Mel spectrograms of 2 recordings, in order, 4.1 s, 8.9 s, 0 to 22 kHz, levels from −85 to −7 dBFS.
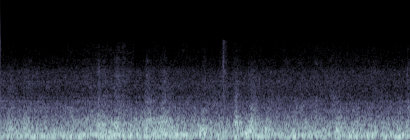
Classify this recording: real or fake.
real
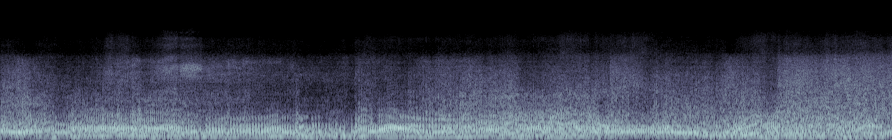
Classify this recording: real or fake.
fake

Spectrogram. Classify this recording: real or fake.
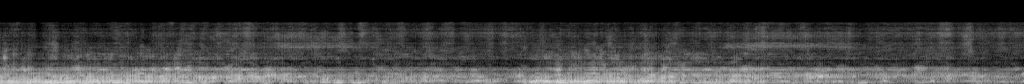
fake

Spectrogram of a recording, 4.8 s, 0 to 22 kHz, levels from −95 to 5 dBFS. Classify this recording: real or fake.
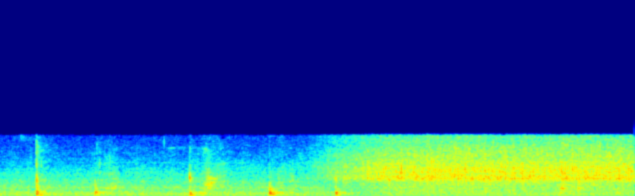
real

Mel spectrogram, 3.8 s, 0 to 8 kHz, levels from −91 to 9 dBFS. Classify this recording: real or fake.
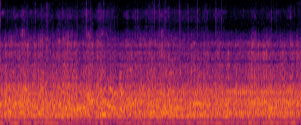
real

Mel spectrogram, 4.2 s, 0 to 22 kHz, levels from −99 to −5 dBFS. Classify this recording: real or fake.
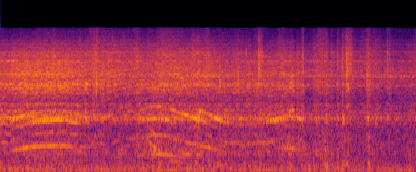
real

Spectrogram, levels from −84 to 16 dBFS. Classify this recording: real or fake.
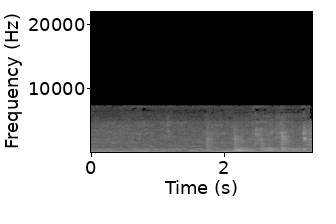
fake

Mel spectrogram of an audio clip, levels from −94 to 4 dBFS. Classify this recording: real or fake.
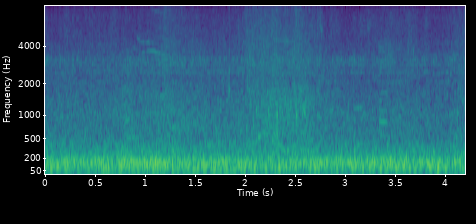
real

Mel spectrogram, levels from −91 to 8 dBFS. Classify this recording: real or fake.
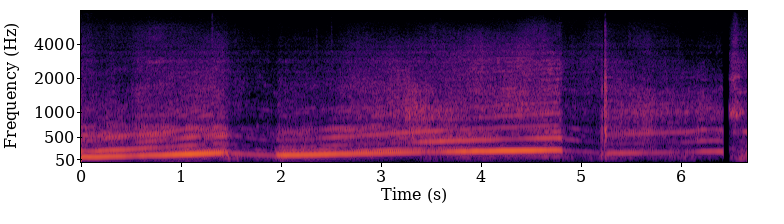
fake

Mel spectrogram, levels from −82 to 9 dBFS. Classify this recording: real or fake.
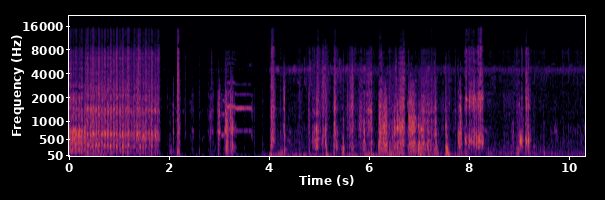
real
